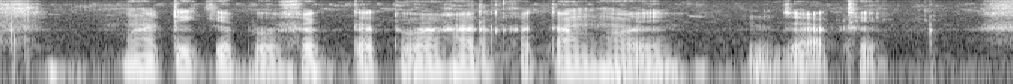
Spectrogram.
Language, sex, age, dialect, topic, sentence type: Chhattisgarhi, male, 60-100, Northern/Bhandar, agriculture, statement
